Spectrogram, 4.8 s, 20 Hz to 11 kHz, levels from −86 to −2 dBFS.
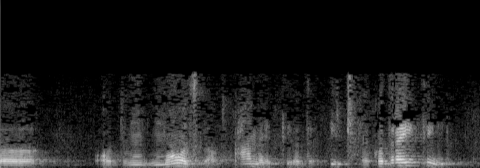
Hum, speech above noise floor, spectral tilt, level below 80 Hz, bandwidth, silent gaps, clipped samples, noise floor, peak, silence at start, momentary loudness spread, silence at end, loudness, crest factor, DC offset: none; 28 dB; -5 dB/octave; -56 dBFS; 6.6 kHz; none; under 0.1%; -51 dBFS; -2 dBFS; 0 s; 16 LU; 0.2 s; -24 LUFS; 22 dB; under 0.1%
